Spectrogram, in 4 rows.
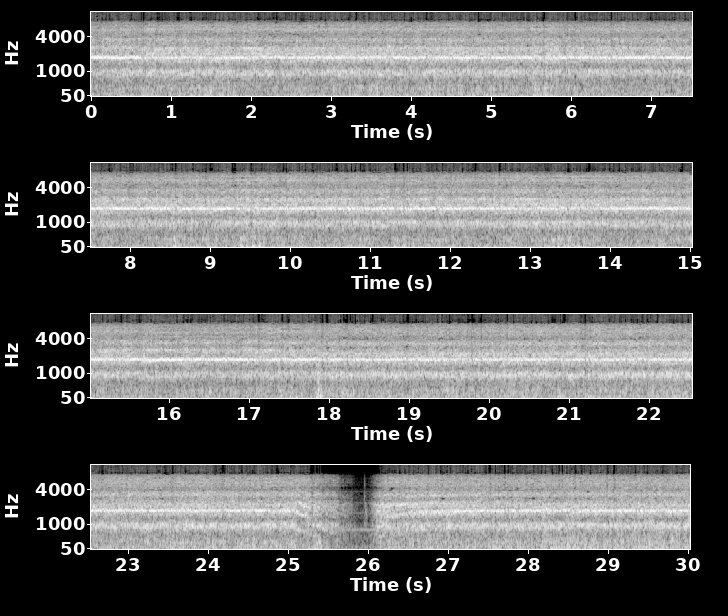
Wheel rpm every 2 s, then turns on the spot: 230, 230, 230, 240, 230, 230, 230, 230, 230, 230, 230, 230, 170, 170, 240.
none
